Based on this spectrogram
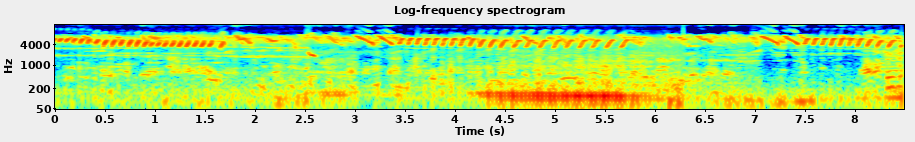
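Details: Energetic white-eye (pleci) song with dense, shrill rippling trills and chattering slurs, continuous throughout. A steady low hum, louder in the middle, runs in the background.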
